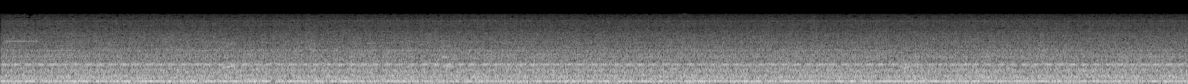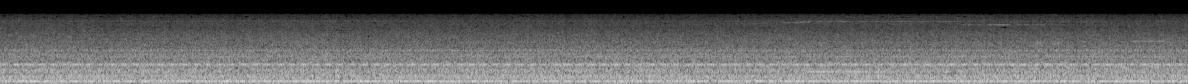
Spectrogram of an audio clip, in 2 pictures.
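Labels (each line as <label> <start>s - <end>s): A bus engine runs loudly and continuously while waiting at a bus stop. 0.0s - 23.8s
A bus starts moving slowly but clearly. 19.5s - 23.8s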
